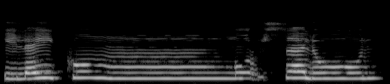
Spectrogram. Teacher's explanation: as the letter meme is articulated with the two lips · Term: idgham shafawi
